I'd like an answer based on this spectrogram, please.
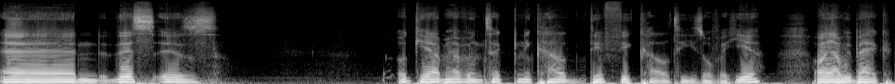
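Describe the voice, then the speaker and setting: Very slowly and with long, frequent pauses, a man speaks in a fairly low pitch and a dark, mellow tone, his intonation fairly even and his loudness very even. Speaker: radio host. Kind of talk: traffic report.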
